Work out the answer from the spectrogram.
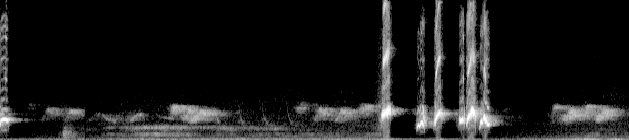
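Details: Wild-caught red-whiskered bulbul, stimulated for song-fighting training, gives quiet thin warbles, then one loud sharp note followed by a quick cluster of bright rising and falling chirps.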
